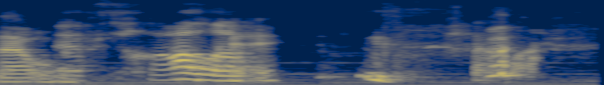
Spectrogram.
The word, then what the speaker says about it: challah: Challah. Challah. That's how it's pronounced.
